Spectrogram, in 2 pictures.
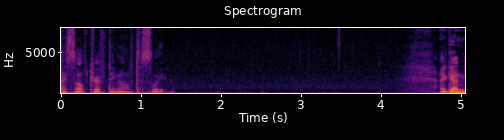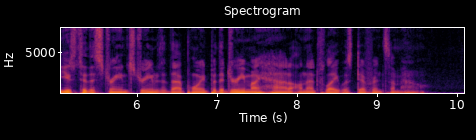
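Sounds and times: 
speech: 0:00.0 - 0:01.4, 0:04.7 - 0:09.7
rain falling: 0:00.0 - 0:10.0.

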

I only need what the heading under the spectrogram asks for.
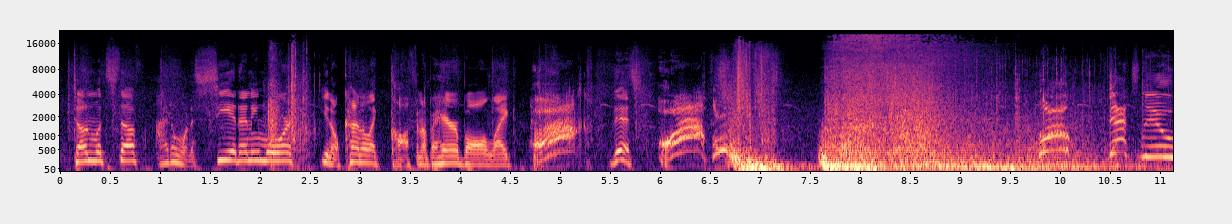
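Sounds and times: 
speech: 0:00.2 - 0:07.0, 0:09.8 - 0:11.1
explosion in a ball of fire: 0:06.7 - 0:11.0.

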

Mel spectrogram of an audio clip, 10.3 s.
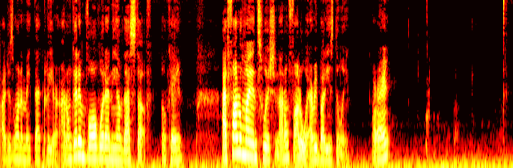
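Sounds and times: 
speech: 0:00.0 - 0:07.9
person drinking water: 0:08.2 - 0:10.2.

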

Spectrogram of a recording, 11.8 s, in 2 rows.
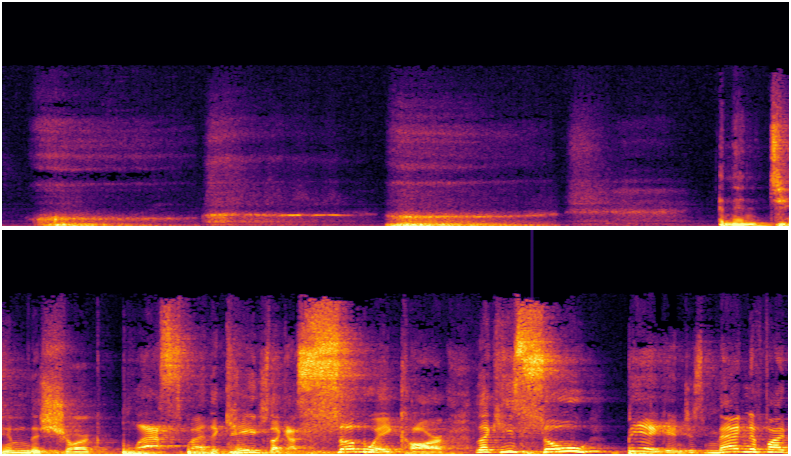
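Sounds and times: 
deep breathing through scuba regulator: 0:00.0 - 0:05.3, 0:09.2 - 0:09.5
speech: 0:05.4 - 0:11.7.

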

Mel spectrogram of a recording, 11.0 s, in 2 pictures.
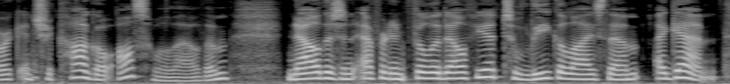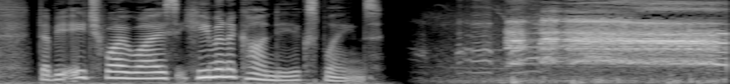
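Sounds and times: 
speech: 0:00.0 - 0:08.4
rooster crowing in a northern Philadelphia backyard: 0:08.6 - 0:10.9.

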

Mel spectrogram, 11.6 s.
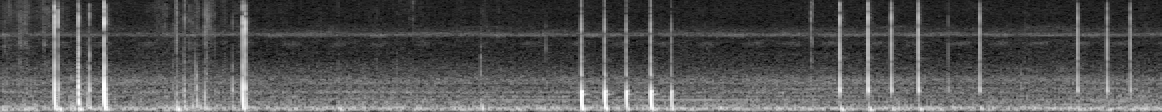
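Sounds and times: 
fingertips tapping on a phone case and screen: 0:00.5 - 0:01.1, 0:05.8 - 0:06.8, 0:08.1 - 0:09.9, 0:10.7 - 0:11.4.

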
